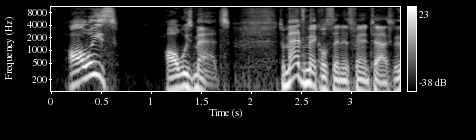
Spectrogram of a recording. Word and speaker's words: Mads: teacher with Mads Mikkelsen, who I've been told the S is silent, so it's just Mad Mikkelsen. You know what? I will never pronounce it Mad. I'm with you. He will always be Mads.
